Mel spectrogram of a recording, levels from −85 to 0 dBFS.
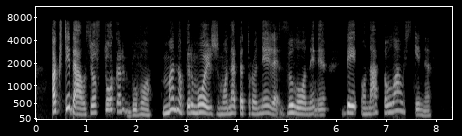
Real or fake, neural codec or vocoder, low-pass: fake; codec, 16 kHz, 0.5 kbps, X-Codec, HuBERT features, trained on LibriSpeech; 7.2 kHz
